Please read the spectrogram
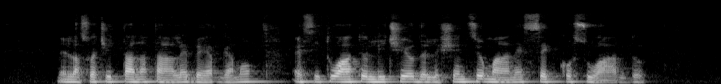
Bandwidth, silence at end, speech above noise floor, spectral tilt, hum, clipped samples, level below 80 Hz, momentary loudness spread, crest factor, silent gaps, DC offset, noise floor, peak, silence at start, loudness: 11 kHz; 0.75 s; 43 dB; -7 dB/octave; none; under 0.1%; -52 dBFS; 10 LU; 18 dB; none; under 0.1%; -63 dBFS; -2 dBFS; 0.6 s; -21 LUFS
